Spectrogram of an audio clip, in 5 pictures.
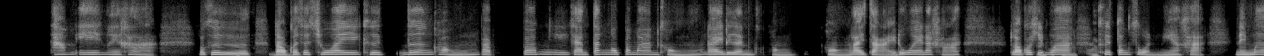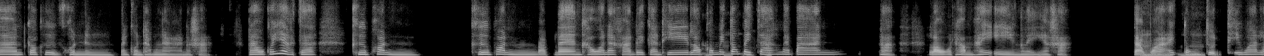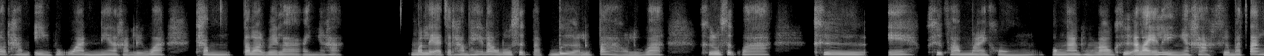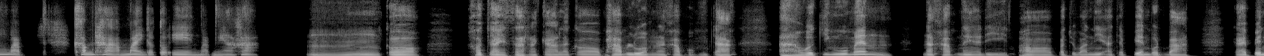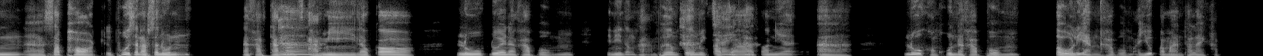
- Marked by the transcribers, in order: "คือ" said as "ขือ"; in English: "Working Woman"
- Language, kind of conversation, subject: Thai, advice, จะทำอย่างไรให้มีแรงจูงใจและความหมายในงานประจำวันที่ซ้ำซากกลับมาอีกครั้ง?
